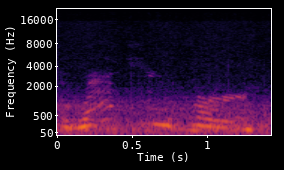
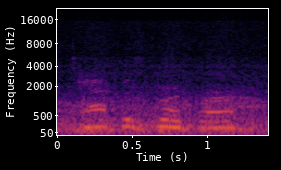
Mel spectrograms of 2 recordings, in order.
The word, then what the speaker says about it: Raffensperger: I don't think he ever gets beyond 3 syllables, right? Ratzenfur, or Rats the Fur, is the closest I think he ever gets. Raffensperger.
